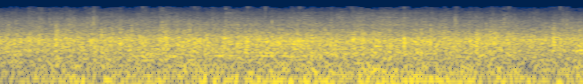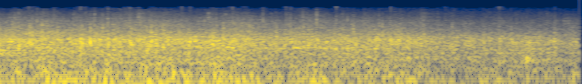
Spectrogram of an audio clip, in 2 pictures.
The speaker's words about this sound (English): A huge round of applause to all our sponsors and partners.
